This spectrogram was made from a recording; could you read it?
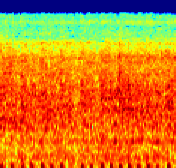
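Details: Kymco Easy scooter after checking the CVT for the earlier krek-krek idle noise: steady even idle at about ten firing pulses a second, no knocking or rattling, CVT smooth; normal idle.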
